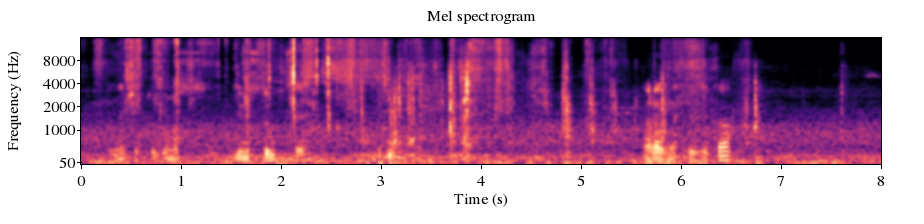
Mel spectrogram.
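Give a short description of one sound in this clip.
Paper and cardboard rustle and crinkle as it is handled.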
